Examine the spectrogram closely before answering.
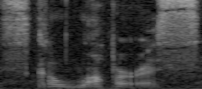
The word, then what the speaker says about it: Sceloporus: sceloporus occidentalis sceloporus occidentalis i just learned how to say that this morning i wasn't sure where the placement on which syllable at the emphasis so i took a poll and uh three very um uh educated uh individuals uh the staff told me sceloporus it's called sceloporus i'd like to say that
